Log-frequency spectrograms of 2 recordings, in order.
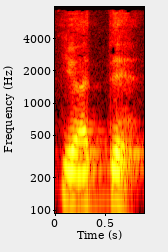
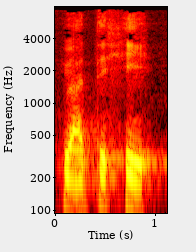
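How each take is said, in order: First: The final vowel is only half pronounced. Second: The final vowel is fully drawn out. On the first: "یه جوری که هم این کسره هم گفته بشود و گفته نشود، اینجوری ها" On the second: "بقیه چی قرائت کرده؟ یعدهی اینجور"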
